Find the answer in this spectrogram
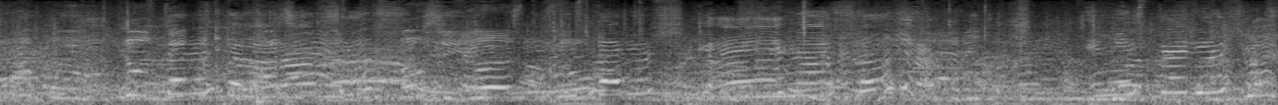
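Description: Chatter: several children's voices talking at once, none clearly heard above the others.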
